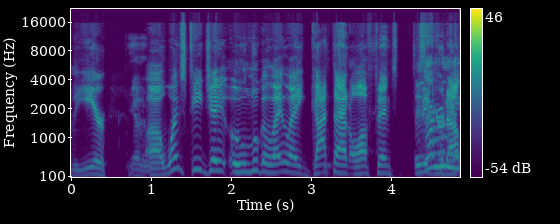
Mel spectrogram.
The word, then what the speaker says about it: Uiagalelei: Yeah, once DJ Uiagalelei got that offense figured out and down, that's how you're supposed to say it.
